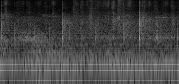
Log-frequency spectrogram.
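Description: Writing on a board during a class XII physics lecture, scratchy strokes and taps of the writing tool in short irregular bursts, close, with room noise underneath.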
